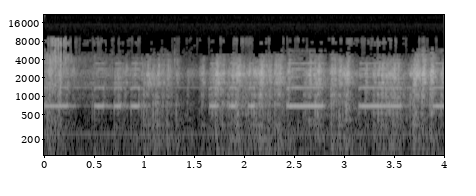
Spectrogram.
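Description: A steady high beeping tone keys on and off in short and long pulses, a Morse code SOS distress signal from not very far away that seems to be getting weaker, heard over a constant rumbling, staticky background noise.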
